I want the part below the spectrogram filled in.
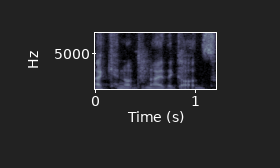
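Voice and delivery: whispering under breath. Voicing her character answering a sacrifice demand: whispering under her breath. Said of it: "she just whispers".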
